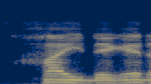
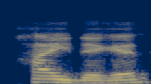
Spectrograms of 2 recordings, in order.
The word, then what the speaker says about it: Heidegger: dijo el gran filósofo que desarrolló el existencialismo heidegger alemán se escribe con h heidegger y doble g h d ser un doble g heidegger creador del existencialismo considero que el hombre es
